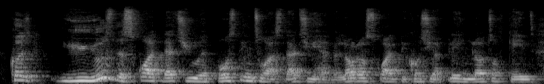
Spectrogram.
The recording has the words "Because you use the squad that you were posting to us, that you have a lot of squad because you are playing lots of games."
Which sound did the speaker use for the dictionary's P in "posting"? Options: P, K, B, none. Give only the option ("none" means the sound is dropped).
B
